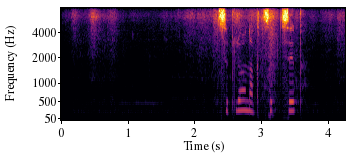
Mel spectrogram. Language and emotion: Russian, neutral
